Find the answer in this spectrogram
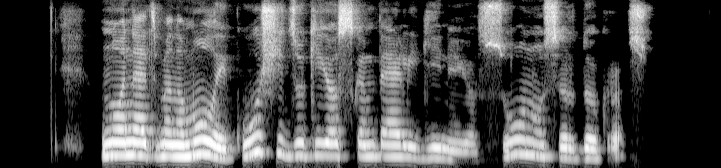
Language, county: Lithuanian, Alytus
